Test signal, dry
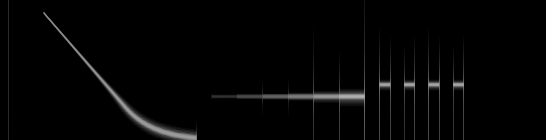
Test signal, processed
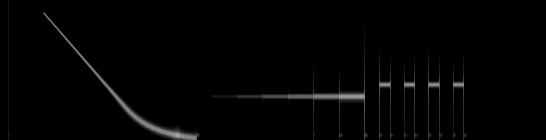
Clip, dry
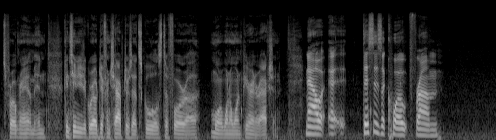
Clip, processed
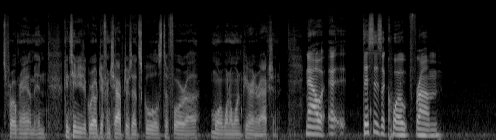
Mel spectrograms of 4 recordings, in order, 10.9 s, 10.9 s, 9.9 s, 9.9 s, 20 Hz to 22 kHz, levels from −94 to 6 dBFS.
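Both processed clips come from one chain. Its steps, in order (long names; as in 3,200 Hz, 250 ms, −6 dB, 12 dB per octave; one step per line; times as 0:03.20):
parametric band 170 Hz +14.5 dB 0.21 octaves
level −8.5 dB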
